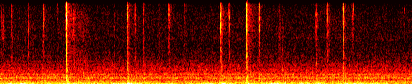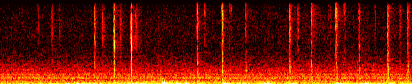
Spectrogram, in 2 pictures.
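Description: Computer keyboard being typed on: irregular key clicks as a short phrase is entered, over a low steady background hum.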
